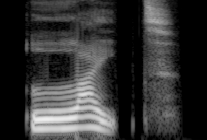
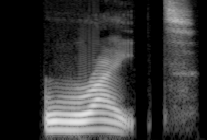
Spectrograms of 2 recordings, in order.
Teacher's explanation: The L sound is made with the tongue tip touching the roof of your mouth behind your front teeth. The R sound, as mentioned earlier, involves curling the tongue back without touching anywhere. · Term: L and R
